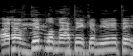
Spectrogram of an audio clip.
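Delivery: botched South African accent that comes out Scottish. Quoting a movie villain's line in an attempted South African accent: Scottish-sounding accent. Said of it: "that's fucking Scottish there".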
